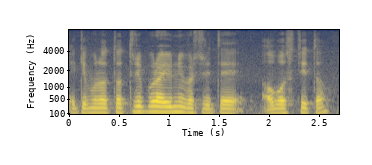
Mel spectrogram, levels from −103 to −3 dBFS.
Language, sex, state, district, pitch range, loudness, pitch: Bengali, male, Tripura, West Tripura, 115-135 Hz, -16 LUFS, 120 Hz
